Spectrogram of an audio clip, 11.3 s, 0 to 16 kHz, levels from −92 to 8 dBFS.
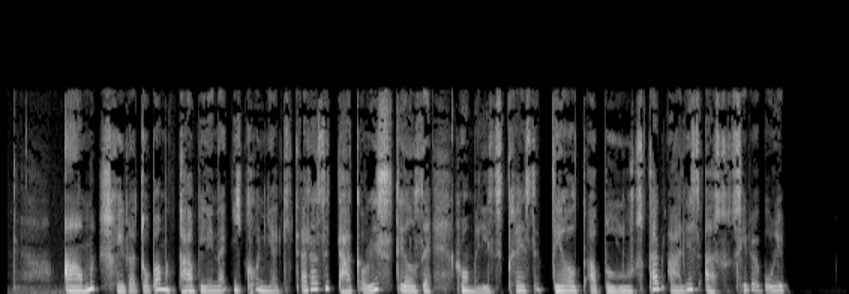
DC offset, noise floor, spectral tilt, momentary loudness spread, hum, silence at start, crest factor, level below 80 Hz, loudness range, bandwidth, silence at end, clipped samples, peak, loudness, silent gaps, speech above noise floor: under 0.1%; -87 dBFS; -3.5 dB/octave; 8 LU; none; 0.4 s; 20 dB; -64 dBFS; 2 LU; 11.5 kHz; 0.85 s; under 0.1%; -2 dBFS; -21 LUFS; none; 66 dB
